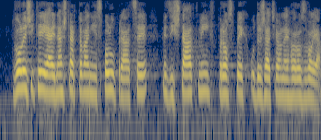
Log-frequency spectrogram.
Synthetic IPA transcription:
d̪ʊɔlɛʒit̪ɛːjɛajnaʃt̪aɾt̪ɔʋaɲɪɛspɔlupɾaːt͡sɛ | mɛd͡ziʃt̪aːt̪mifpɾɔspɛɣud̪r̩ʒacɛʎnɛːɦɔɾɔzʋɔja̰

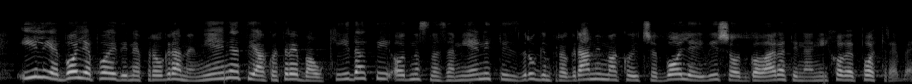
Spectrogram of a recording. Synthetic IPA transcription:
ilije̞bo̞ʎe̞po̞je̞d̪ine̞pɾo̞ɡɾame̞mje̞ːɲat̪iako̞t̪ɾe̞baukiːd̪at̪iʔo̞d̪no̞sno̞zamje̞ːnit̪izd̪ɾuɡimpɾo̞ɡɾamimako̞jit͡ɕe̞bo̞ʎe̞iʋiʃe̞o̞d̪ɡo̞ʋaːɾat̪inaɲixo̞ʋe̞po̞t̪ɾḛbe̞̰

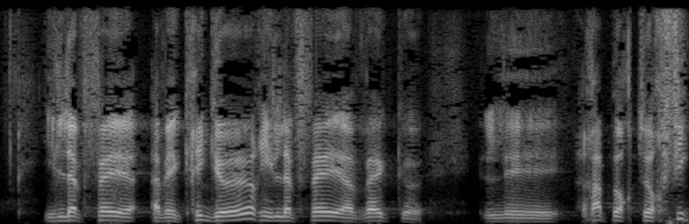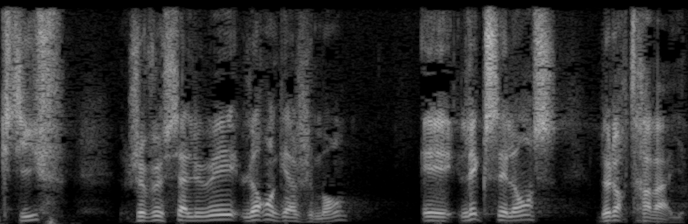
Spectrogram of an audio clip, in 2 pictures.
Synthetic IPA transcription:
ilːafɛavɛkʁiɡœʁilːafɛavɛk | leʁapɔʁt̪œʁfikt̪if | ʒəvøsalyelœʁɑ̃ɡaʒmɑ̃ | elɛkselɑ̃s | d̪əlœʁt̪χava̰j

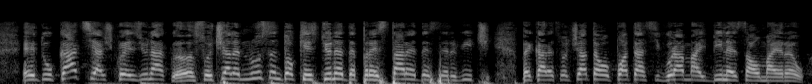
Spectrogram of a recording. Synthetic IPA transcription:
e̞d̪ukat̪sijaʃi̥ko̞e̞ziuneaso̞t͡ʃialənusunt̪o̞kʲe̞st̪iune̞d̪e̞pɾe̞st̪aɾe̞d̪e̞se̞rvit͡ʃi̥pe̞kaɾe̞so̞t͡ʃiat̪ao̞poat̪e̞asiɡuɾamajbine̞sawmajɾəw

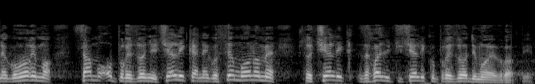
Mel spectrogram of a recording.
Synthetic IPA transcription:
neɡo̞ʋo̞ɾimo | samo̞ːpɾo̞izʋod̪ɲut͡ʃe̞likane̞ɡosʋe̞muo̞nome̞ | ʃt̪ot͡ʃelikzaxʋaːʎujut͡ɕit͡ʃe̞likupɾo̞izʋo̞d̪imoueʋɾo̞ːpḭ

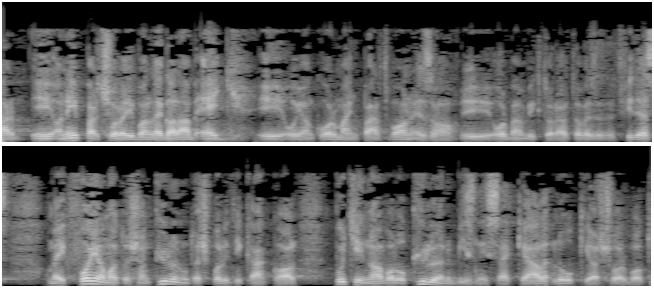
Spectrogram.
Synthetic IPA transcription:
rɒneːpːaːrt̪ʃo̞ɾɒjibɒnlɛɡɒlaːbːɛɟːo̞jɒŋko̞rmaːɲpaːrt̪ʋɒnɛzɒo̞rbaːnvikt̪o̞ɾaːlt̪ɒlvɛzɛt̪ɛt̪fid̪ɛsɒmɛjikfo̞jɒmɒt̪o̞ʃɒŋkylønut̪ɒʃpo̞lit̪ikaːkːɒlpucinːɒlvɒloːkylø̞nbiznisɛkːɛlːoːkiɒʃo̞rbolk

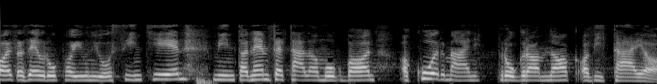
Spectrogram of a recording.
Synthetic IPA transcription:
ɒzɒzɛuɾoːpɒjiuːnijoːsiɲceːnmint̪ɒnɛmzɛt̪aːlːɒmoɡbɒnɒkormaːɲpro̞ɡrɒmnɒkʰɒvit̪aːjɒ

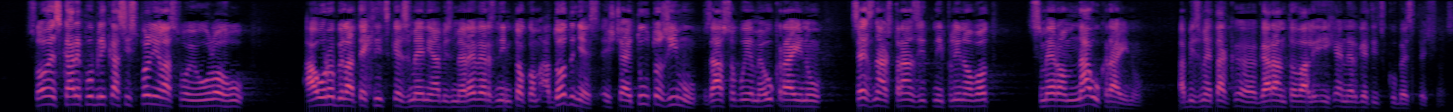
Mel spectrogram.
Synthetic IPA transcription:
slɔʋɛnskaːɾɛpublikasispl̩ɲilasʋɔjuuːlɔɦu | ʔauɾɔbilat̪ɛxnit͡skɛːzmɛniabizmɛɾɛʋɛɾzniːmt̪ɔkɔmad̪ɔd̪ɲɛzɛʃcɛajt̪uːt̪ɔzimuzaːsɔbujɛmɛukɾajinu | t͡sɛznaːʃt̪ɾanzit̪niːplinɔʋɔt̪ | smɛɾɔmnaukɾajinṵ | abizmɛt̪aɡɡaɾant̪ɔʋaliiɣɛnɛɾɡɛt̪it͡skuːbɛspɛt͡ʃnɔ̰sc

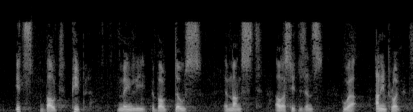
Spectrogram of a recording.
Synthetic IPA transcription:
ɪtsəbaʊtpʰipl̩ | mẽɪ̃nliəbaʊt̪̚ðoʊz | əmʌ̃ŋst | ʔa̰ʊə˞sɪtɪzə̃ns | hua | ʔãnɪ̃mpʰl̥ɔɪmə̃nt

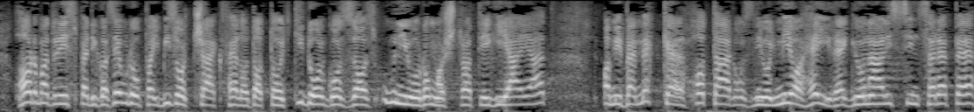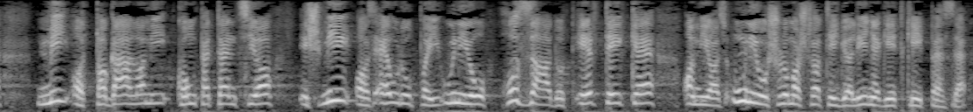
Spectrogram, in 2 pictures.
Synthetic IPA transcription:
hɒrmɒd̪reːs̚pɛd̪iɡɒzɛuɾoːpɒjibizo̞t͡ʃːaːkfɛlɒd̪ɒt̪ɒo̞ckid̪o̞lɡo̞zːɒːzuːnijoːɾo̞mɒʃt̪rɒt̪eːɡijaːjaːt̪ | ɒmibɛmːɛkːɛlhɒt̪aːɾo̞zniho̞ɟmiɒɦɛjirɛɡio̞naːliʃsint̪sɛɾɛpɛ | miʔɒt̪ɒɡaːlːɒmiko̞mpɛt̪ɛnt̪sijɒ | eːʃmiɒzɛuɾoːpɒjiuːnijoːho̞zːaːɒd̪o̞t̪ːeːrt̪eːkɛɒmiɒzuːnijoːʃro̞mɒʃt̪rɒt̪eːɡijɒleːɲɛɡeːt̪keːpɛzːɛ

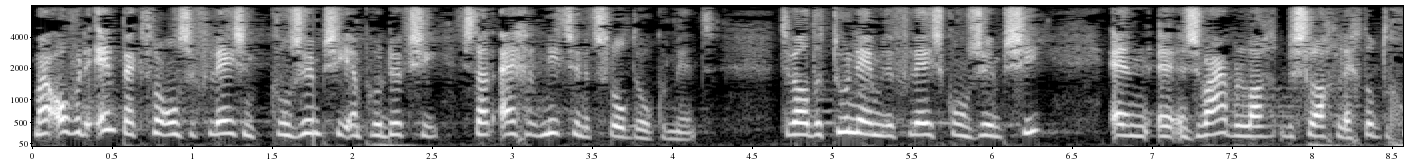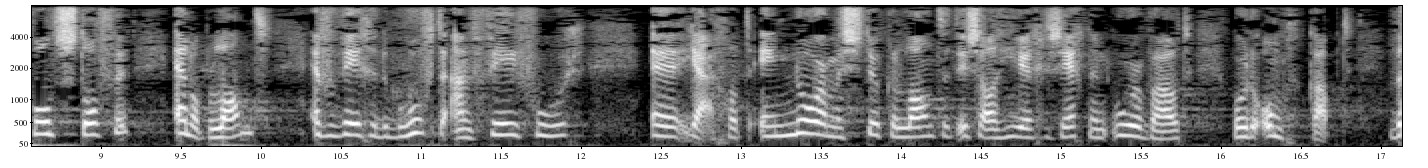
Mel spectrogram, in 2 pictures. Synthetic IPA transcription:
maːɹʔowvəɹdəʔɪmpɛk̚tfɑnɔnzəvlejsənkɔnzɵmpsiɛnprodɵksistaːtɛjχənlək̚nitsɪnɦətslɔt̚dokymɛntː | əɹʋɛjlˠdətunejməndəvlejskɔnzɵmpsi | ʔɛnənzʋaːɹbəslɑχlɛχtɔb̚dəχrɔntstɔfəʔɛnɔplɑnt | ɛnvɑnʋejχədəbəɦuftəʔa̰ːnvejvuːr | ja̰ːχɔtenɔɹməstɵkəlɑntɦətɪsɑlˠɦiːɹχəzɛχtənuːɹʋɑwtʋɔɹdənʔɔmχə̥kɑ̰p̚t

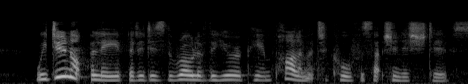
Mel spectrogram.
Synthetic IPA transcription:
widənəʔb̥ɪliːvðəɾɪɾɪzðəɹəʊləvðəjɔːɹəpʰĩə̃npʰɑːləmə̰̃ntʰə̥kʰɔːlˠfəsʌ̰t͡ʃɪnɪʃə̥tʰɪvz̥

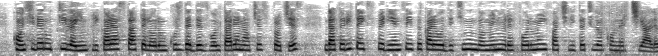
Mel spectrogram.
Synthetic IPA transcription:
ko̞nsid̪e̞ɾut̪iləimplikaɾeast̪at̪e̞lo̞ɾɨŋkurs̬d̪e̞d̪e̞zvo̞lt̪aɾe̞ɨnat͡ʃe̞st̪̚pɾo̞t͡ʃe̞s | d̪at̪o̞ɾit̪əekspe̞ɾie̞nt̪se̞jpe̞kaɾe̞o̞d̪e̞t̪sinɨnd̪o̞me̞nijulre̞fo̞rme̞jfat͡ʃilit̪ət̪silo̞rko̞me̞rt͡ʃiale̞

